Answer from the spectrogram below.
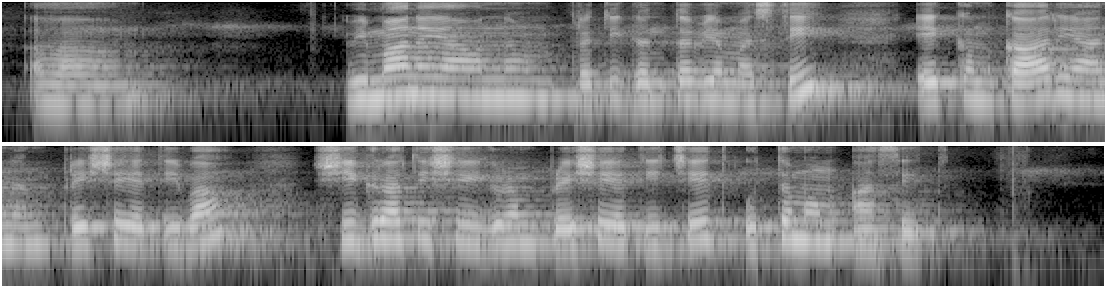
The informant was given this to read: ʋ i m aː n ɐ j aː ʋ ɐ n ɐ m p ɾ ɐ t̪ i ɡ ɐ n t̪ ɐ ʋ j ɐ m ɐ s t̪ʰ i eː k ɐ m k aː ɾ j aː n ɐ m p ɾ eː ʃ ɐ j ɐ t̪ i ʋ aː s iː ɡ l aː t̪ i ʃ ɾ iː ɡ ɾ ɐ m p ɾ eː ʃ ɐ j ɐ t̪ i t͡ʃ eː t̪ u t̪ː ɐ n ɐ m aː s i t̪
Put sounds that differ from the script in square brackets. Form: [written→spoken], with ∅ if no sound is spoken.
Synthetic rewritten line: ʋ i m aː n ɐ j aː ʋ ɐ n ɐ m p ɾ ɐ t̪ i ɡ ɐ n t̪ ɐ ʋ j ɐ m ɐ s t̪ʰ i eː k ɐ m k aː ɾ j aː n ɐ m p ɾ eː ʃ ɐ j ɐ t̪ i ʋ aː [s→ʃ] iː ɡ [l→ɾ] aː t̪ i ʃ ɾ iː ɡ ɾ ɐ m p ɾ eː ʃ ɐ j ɐ t̪ i t͡ʃ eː t̪ u t̪ː ɐ [n→m] ɐ m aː s i t̪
